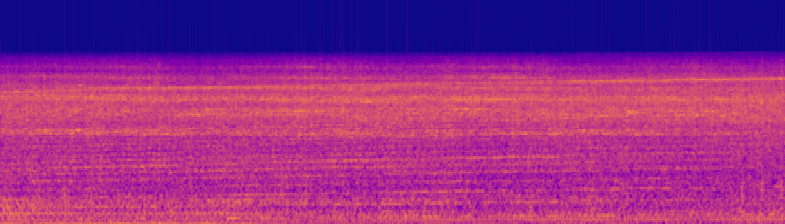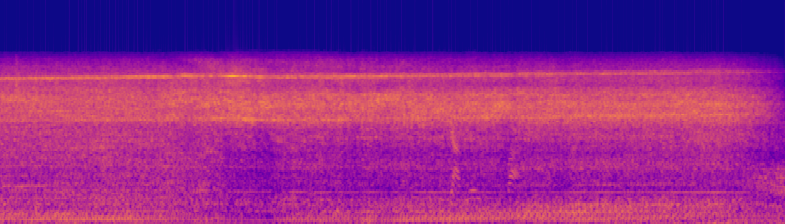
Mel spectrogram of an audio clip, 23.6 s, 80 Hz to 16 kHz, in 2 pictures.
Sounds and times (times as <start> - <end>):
Outside, rural or natural: 0.0 - 23.5
Railroad car, train wagon: 0.0 - 23.5
Train: 0.0 - 23.5
Speech: 18.5 - 19.7.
